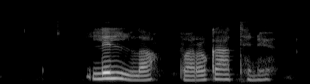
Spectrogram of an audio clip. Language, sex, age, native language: Icelandic, female, 8, Icelandic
